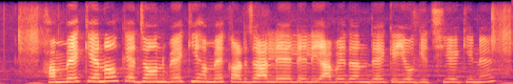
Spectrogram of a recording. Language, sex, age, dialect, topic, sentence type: Maithili, female, 18-24, Angika, banking, statement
